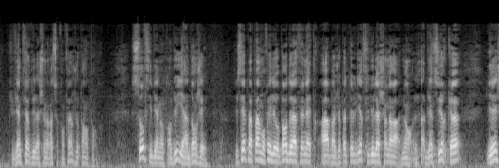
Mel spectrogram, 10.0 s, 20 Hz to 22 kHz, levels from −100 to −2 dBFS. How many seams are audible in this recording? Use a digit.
1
